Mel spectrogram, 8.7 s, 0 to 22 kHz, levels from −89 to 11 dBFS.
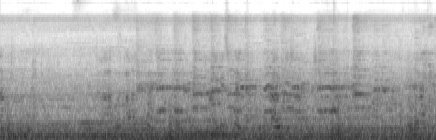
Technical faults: chunks out of order

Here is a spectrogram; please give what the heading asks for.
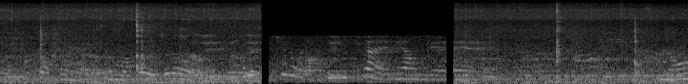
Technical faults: input switched to a poorer device

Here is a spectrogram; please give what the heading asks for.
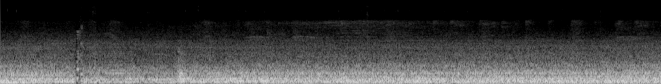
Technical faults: broken MP3 bit reservoir

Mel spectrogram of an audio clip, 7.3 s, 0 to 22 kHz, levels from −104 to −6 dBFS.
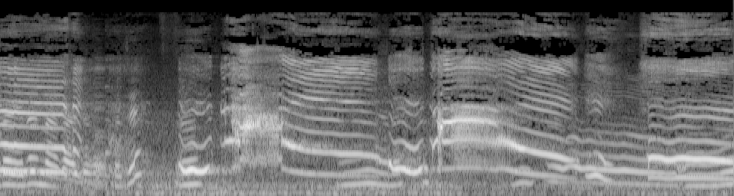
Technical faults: lost LE Audio frames

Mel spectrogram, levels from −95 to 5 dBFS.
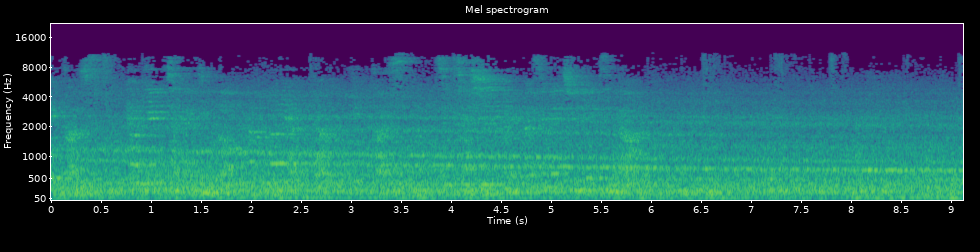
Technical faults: MP3 compression

